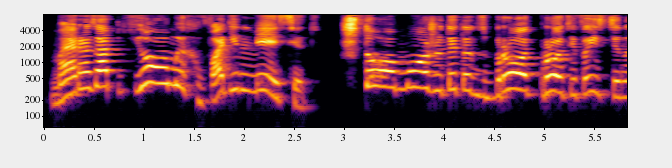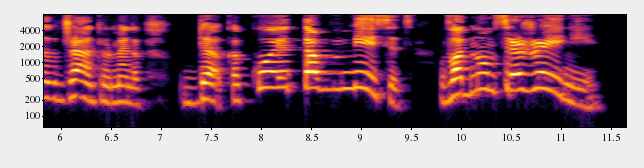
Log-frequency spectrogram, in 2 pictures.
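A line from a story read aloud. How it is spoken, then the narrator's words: Repeated shout. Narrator (Russian): стюард Тарлтон, с горящим взором, выкрикнул который уже раз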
